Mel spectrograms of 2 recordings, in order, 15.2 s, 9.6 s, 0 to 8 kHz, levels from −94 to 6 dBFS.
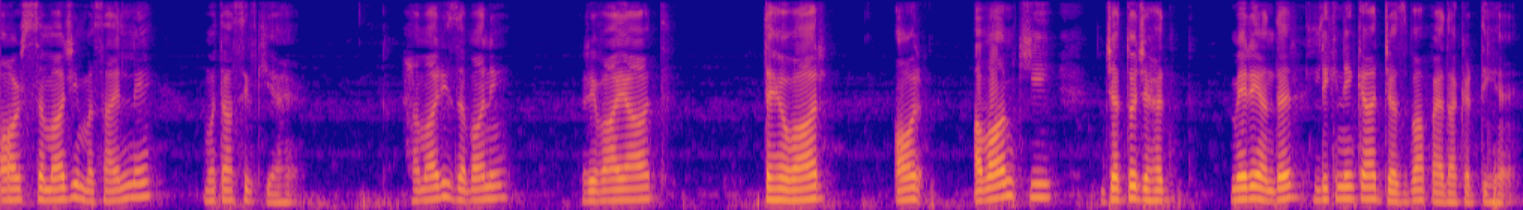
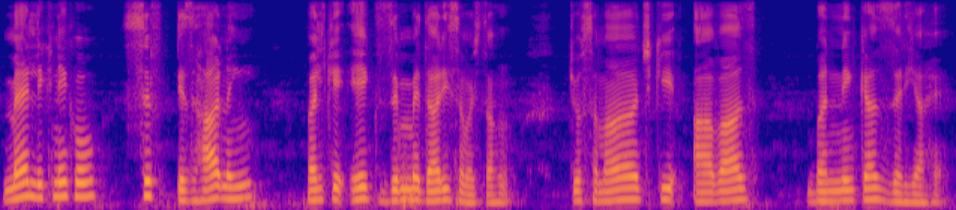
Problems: constant background noise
